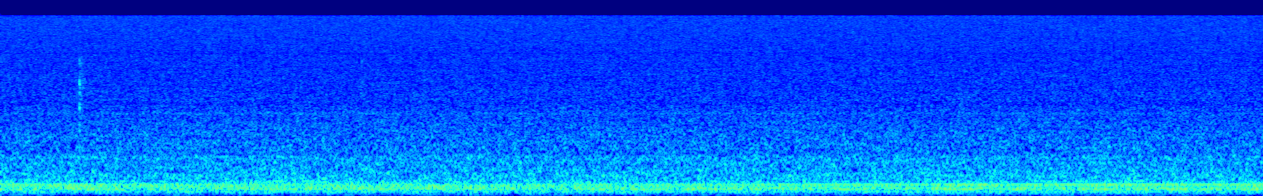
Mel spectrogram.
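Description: Near silence: a faint steady low hum and hiss, with one faint tick about a second in.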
